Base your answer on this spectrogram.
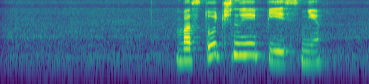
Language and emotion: Russian, neutral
